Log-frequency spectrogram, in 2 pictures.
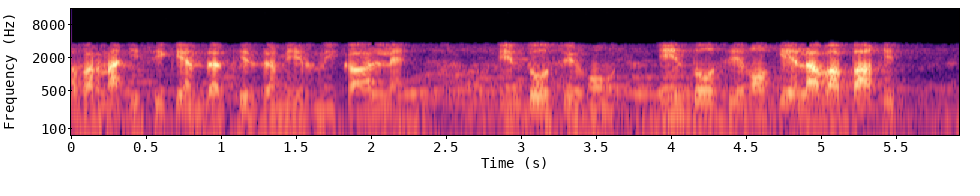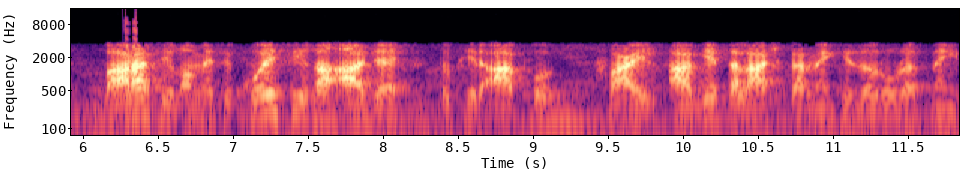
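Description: A man giving a grammar lesson, reading Arabic text aloud, then explaining it, asking his students questions and answering them himself. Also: mid-range voice. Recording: tinny phone-like lo-fi sound.

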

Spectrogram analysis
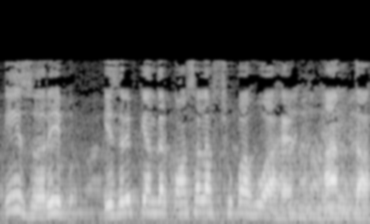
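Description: A man's voice: sits high, crowd noise. A man teaching a grammar lesson to a class, often asking students questions and repeating their answers. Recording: dull lo-fi recording.

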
